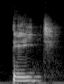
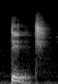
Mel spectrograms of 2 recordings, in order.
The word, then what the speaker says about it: Tet: Podemos encontrar em outras fontes seu nome como sendo tet, teit, teit. Isso depende muito da influência de determinada etnia judaica, sefardita, arquenazita, sabra. Sobre a pronúncia original das letras hebraicas, contudo, a pronúncia correta é tet.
